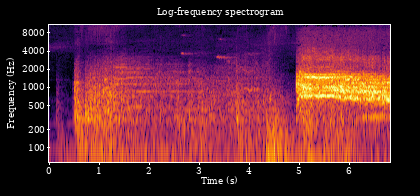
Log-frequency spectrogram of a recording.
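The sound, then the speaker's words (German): A loud scream in a radio drama, said to come from a first bite, bursts in abruptly near the end and holds to the close, after several seconds of steady rumbling background noise. “Hörte sich das nicht eben an wie ein Schrei? Es war einer.”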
